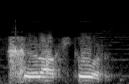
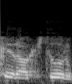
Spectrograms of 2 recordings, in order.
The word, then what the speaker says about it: خراکتور: خراکتور. – اسم نمایش اینه؟ – اسم نمایش کوپ یا خراکتور بوده. حالا من خراکتور بوده دیگه، تراکتور نبوده که.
